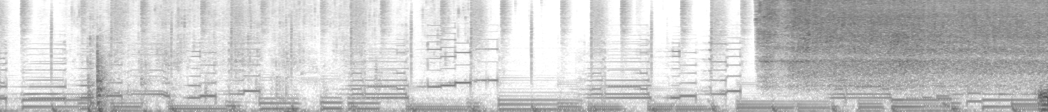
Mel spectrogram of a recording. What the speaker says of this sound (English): we're gonna put in this brown chicken breast, and we're gonna make this fry a little bit.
